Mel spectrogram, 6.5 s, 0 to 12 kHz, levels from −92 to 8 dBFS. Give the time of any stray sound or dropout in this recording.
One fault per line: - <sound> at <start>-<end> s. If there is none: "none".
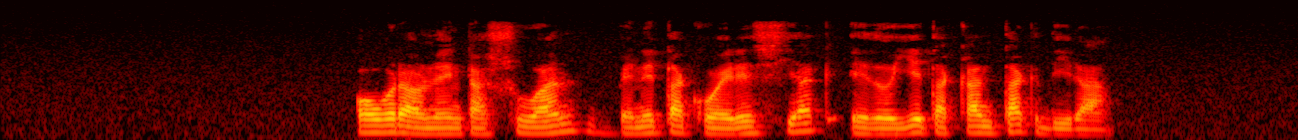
none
